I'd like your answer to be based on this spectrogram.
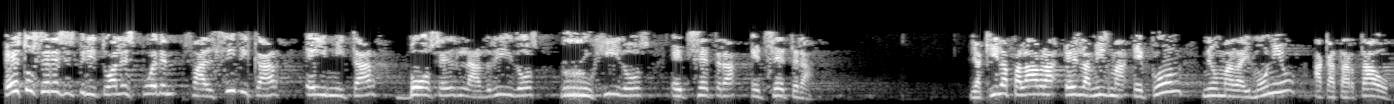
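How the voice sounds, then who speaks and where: Male preacher, very high voice, deliberate teaching cadence with repetition; dull lo-fi hall recording. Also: expressive. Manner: deliberate, repeats key phrases and slowly sounds out Greek terms. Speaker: preacher teaching a Bible study. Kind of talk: Bible lecture sermon. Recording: dull lo-fi recording in a reverberant hall with faint hiss.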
